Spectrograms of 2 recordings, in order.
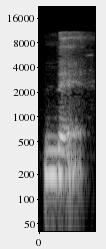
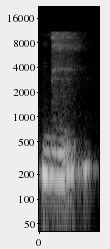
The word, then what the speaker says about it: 니: So I wrote 네 because how it's written is supposed to be pronounced as 네. But you could say 네 or 니.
